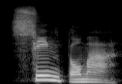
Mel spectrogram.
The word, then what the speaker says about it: síntoma: The symptom, you have a symptom, is el síntoma. Accent on the I. El síntoma.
